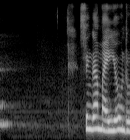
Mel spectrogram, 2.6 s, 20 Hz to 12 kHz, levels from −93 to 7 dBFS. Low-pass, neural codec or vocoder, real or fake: 10.8 kHz; autoencoder, 48 kHz, 128 numbers a frame, DAC-VAE, trained on Japanese speech; fake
